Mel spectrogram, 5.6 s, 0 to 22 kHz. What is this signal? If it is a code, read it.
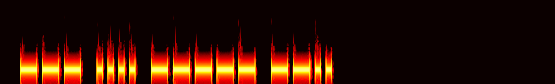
Morse code, heard as a keyed tone, about 22 wpm, 700 Hz. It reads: OH0Z
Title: DXCC-100 Call Signs - 4 Characters - Repeated 2x - 22wpm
